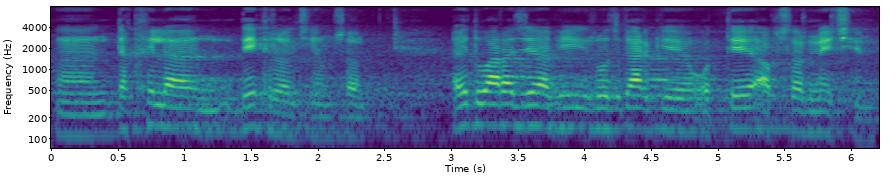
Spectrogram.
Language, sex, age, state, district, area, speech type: Maithili, male, 18-30, Bihar, Supaul, rural, spontaneous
